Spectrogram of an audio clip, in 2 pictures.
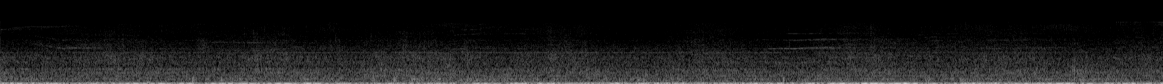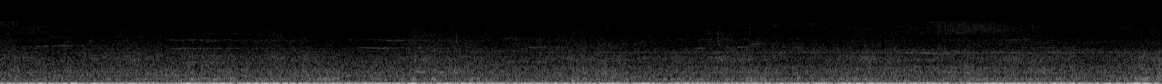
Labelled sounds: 0.4	1.2	killer whale, southern resident, 1.4 to 4.0 kHz
13.3	13.9	killer whale, southern resident, 2.0 to 4.1 kHz

